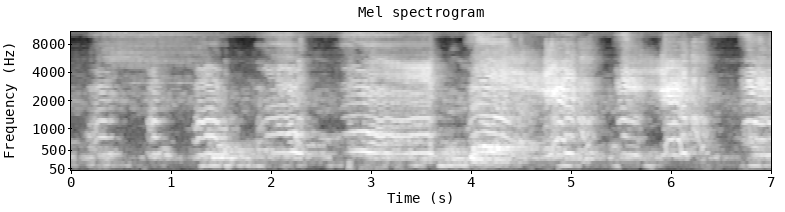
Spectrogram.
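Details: A newborn baby girl crying after an injection: repeated high-pitched crying bursts with short breaths between, with background voices and music.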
